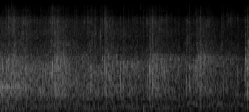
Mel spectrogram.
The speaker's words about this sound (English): You're clapping.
